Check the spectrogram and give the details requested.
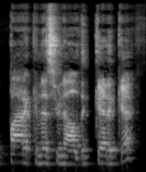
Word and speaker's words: Krka: Também é um nome um pouco difícil de pronunciar, mas é assim, Krka.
